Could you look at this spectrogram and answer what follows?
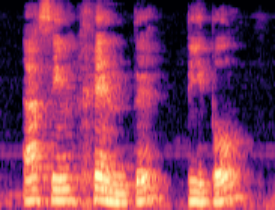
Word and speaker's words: gente: When it's followed by these vowels, it's pronounced H, as in gente, people, gente.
